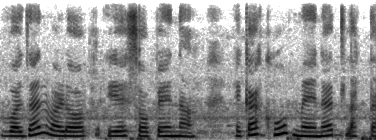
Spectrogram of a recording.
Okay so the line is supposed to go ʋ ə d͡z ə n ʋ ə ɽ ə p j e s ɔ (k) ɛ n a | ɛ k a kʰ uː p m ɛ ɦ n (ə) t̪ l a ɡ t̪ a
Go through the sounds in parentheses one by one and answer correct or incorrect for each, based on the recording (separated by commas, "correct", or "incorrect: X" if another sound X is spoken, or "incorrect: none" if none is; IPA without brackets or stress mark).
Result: incorrect: p, correct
